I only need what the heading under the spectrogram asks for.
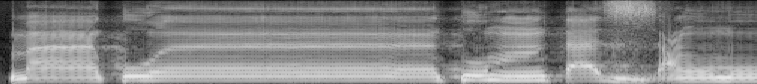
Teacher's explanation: panjangkan enam harakat. Huruf yang terakhir kita sukun. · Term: mad arid bisukun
